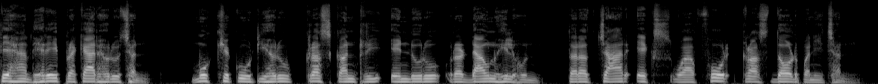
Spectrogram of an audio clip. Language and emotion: Nepali, neutral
